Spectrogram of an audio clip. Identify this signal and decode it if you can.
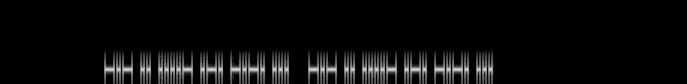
Morse code, heard as a keyed tone, about 40 wpm, 700 Hz. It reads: KI4RCS KI4RCS
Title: USA Call Signs Repeated 2x 40wpm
